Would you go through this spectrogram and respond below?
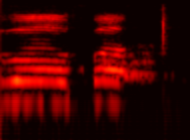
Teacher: दंतोष्ठ जो अरबी फारसी के व और फ है, जिसमें नीचे नुक्ता लगा है, वह दंतोष्ठ, क्योंकि दांत और होठों दोनों के सहयोग से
